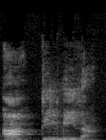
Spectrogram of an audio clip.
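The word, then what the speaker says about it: التلميذة: La alumna sería a tilmida. A tilmida. El alumno a tilmid. Porque la L del artículo no la pronuncio.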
